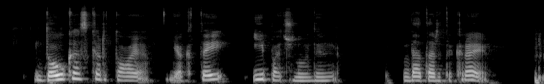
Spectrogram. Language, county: Lithuanian, Kaunas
